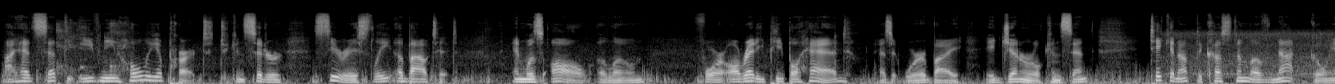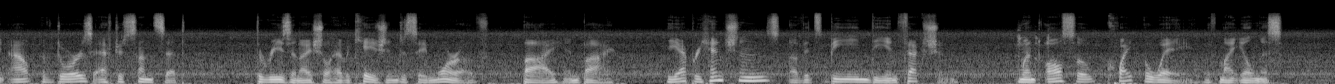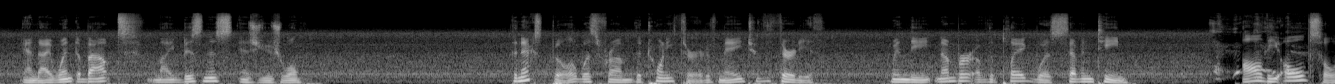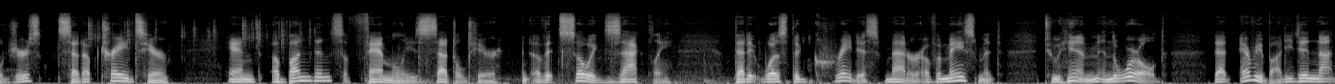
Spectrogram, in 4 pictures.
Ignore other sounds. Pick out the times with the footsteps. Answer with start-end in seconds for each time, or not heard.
not heard.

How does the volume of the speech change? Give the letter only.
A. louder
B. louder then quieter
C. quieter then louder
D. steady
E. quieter
D.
